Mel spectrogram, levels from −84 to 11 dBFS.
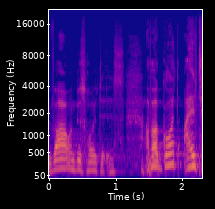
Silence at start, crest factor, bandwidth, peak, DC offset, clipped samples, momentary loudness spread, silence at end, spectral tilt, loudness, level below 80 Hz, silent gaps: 0 s; 20 dB; 19 kHz; -12 dBFS; under 0.1%; under 0.1%; 16 LU; 0 s; -5 dB/octave; -31 LUFS; -76 dBFS; none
